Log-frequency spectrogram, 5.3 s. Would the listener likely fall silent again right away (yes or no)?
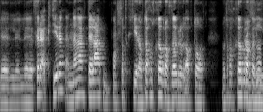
yes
